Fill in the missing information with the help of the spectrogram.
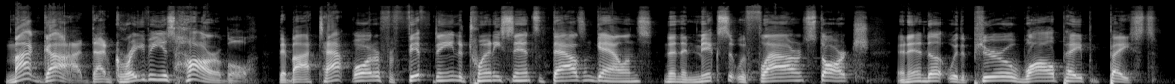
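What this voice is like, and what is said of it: Put-on Southern American accent. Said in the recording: “Can I do it in a southern accent?”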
